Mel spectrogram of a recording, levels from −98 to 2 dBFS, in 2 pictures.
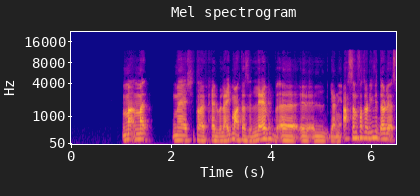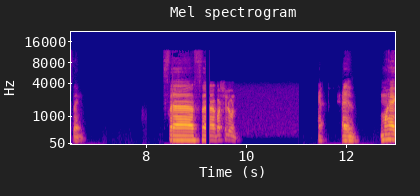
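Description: At 5.34 s and again at 8.53 s the speech drops into a block of digital silence, about 5.3 ms and 10.7 ms long, which fits missed 256- and 512-sample buffers. Each hole has abrupt edges, heard as a sharp tick.

From 9.20 s to 11.14 s the input was likely switched to a poorer device. After an 80 ms silence at the switch, the speech turns dull and boxy with nothing above 4.1 kHz, drops roughly 5 dB, and carries new background noise about 45 dB down.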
